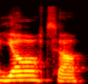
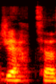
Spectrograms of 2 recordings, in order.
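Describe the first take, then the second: First: The name begins with a Y sound. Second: The name begins with a J sound. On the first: This is the name's real pronunciation. "It's actually Yata" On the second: This version is easier for others to spell. "I actually do say Jata sometimes because it's easier for people to spell afterwards"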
